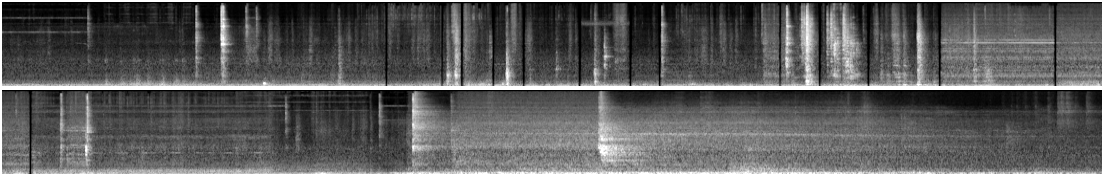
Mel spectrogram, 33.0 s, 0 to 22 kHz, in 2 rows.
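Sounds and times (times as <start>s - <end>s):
diesel engine running: 14.1s - 21.9s.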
